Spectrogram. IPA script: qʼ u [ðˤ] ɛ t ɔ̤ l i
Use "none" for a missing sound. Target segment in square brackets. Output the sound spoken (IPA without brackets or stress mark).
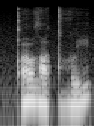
ðˤ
